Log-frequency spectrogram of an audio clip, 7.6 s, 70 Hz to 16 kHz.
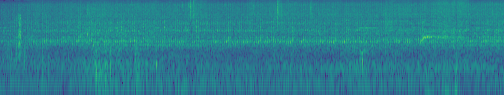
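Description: Land Rover Discovery 2 engine running as the truck creeps along a rutted mud track, with a steady high whine over it that steps up in pitch near the end. The onlookers think this engine has something wrong with it and is gutless, down on power.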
